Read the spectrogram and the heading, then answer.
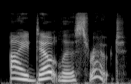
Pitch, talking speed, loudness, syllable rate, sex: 235 Hz, 135 wpm, -17 LUFS, 4.6 syllables/s, female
